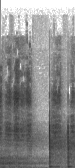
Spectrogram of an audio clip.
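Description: Chalk or pen scratches out a physics equation by hand, with a steady soft scraping stroke and then two short sharp taps near the end, alone and close.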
